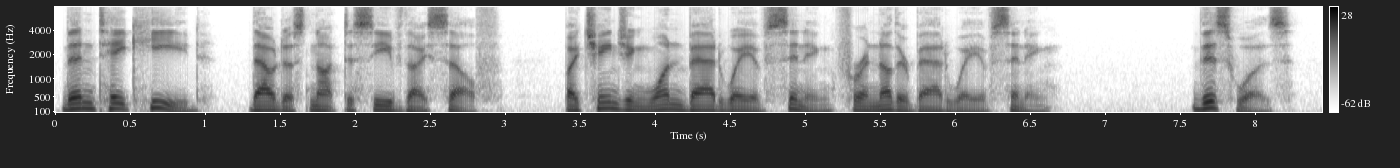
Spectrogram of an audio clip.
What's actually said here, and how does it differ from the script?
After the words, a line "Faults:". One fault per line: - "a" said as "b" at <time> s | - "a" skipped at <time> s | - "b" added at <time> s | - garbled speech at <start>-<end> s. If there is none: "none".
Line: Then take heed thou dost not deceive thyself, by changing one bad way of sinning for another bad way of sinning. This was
Then take heed thou dost not deceive thyself, by changing one bad way of sinning for another bad way of sinning. This was
Faults:
none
